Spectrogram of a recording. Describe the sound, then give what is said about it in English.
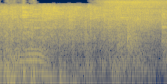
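Glass shatters loudly, a burst of crashing, tinkling shards that fills the short moment, with a brief voice-like murmur underneath at the start. “Well, break that glass ceiling.”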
